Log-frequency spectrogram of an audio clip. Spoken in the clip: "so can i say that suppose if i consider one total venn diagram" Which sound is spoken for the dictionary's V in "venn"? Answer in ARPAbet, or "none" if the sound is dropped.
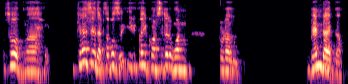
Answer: B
